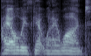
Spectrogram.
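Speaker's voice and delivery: sultry, seductive little half-whisper. Retelling a scene where Berlane strokes Perrin's arm: seductive half-whisper as Berlane. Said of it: "all seductive and whispers".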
